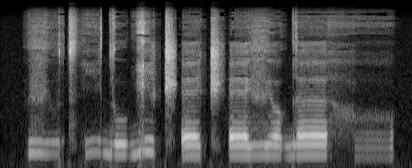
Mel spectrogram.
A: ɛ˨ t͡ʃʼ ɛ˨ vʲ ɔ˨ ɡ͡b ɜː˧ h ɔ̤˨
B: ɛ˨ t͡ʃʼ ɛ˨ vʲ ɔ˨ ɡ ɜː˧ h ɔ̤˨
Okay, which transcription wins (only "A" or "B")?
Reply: B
